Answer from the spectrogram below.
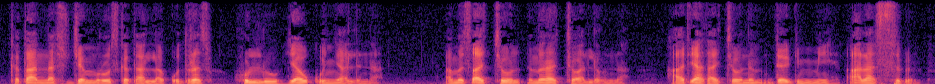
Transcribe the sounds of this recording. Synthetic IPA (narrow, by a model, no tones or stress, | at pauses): kʰət̪ʰanːaʃd͡ʒɛmːɨɾo̞skʰət̪ʰalːakʼud̪ɨɾəs | hulːujawkʼṵɲːalɨnːa | ʔa̰məsʼat͡ʃːɛwnɨmɨɾat͡ʃːɛwalːəhɨnːa | ha̰t̪ʼjat̪ʰat͡ʃːɛwnɨmːd̪əɡmeʔa̰lasːɨβɨ̰m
